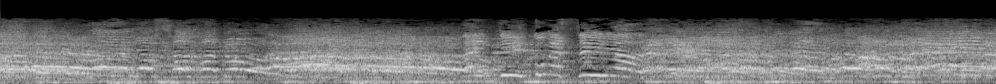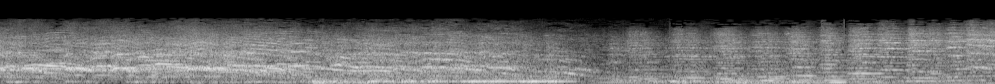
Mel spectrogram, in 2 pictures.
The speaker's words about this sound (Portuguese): Montado na jumentinha arreada com a capa dos apóstolos e pisando os mantos que o povo estendia pelo caminho, Jesus entrava solenemente em Jerusalém, seguido pela grande multidão que o aclamava.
